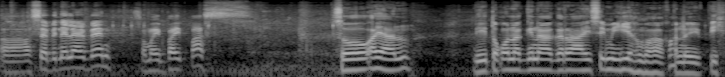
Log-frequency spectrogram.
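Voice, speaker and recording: This man's voice is high-pitched, with fairly even intonation. He speaks at a fairly slow pace over noticeable background noise. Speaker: vlogger. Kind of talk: casual vlog talk.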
